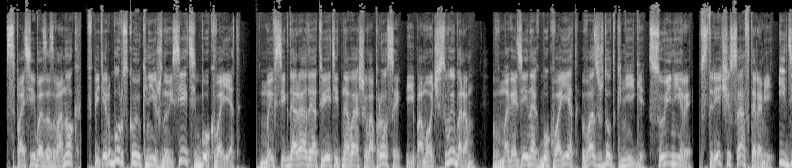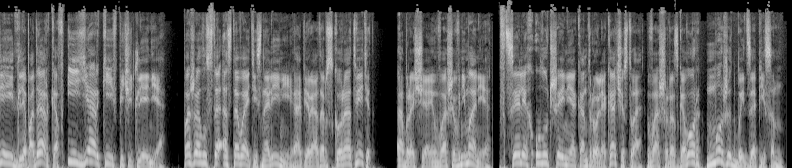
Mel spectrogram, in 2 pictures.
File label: IVR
